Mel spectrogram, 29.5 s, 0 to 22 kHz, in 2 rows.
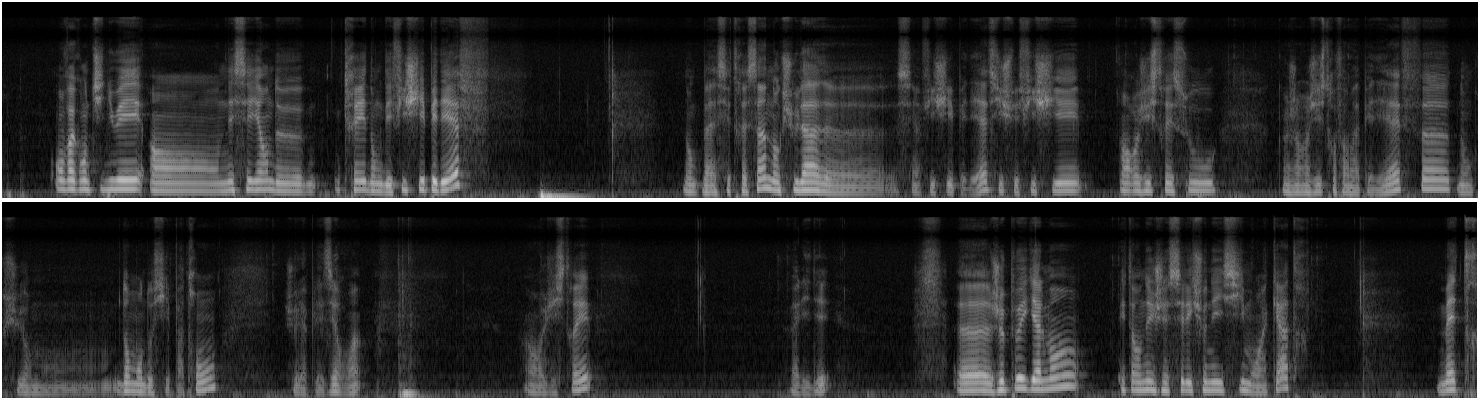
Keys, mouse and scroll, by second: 0.3 alt+Tab, 2.5 click, 4.9 click, 7.3 click, 8.0-10.0 middle drag, 8.0-8.5 scroll down 1, 8.5-10.0 scroll down 1, 10.0 click, 11.3 click, 12.5 click, 13.6 click, 16.6 click, 17.6 click, 18.9 KP_0, 19.3 KP_1, 20.3 click, 22.7 click, 26.0 click, 26.7 click, 28.0 click.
